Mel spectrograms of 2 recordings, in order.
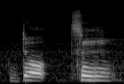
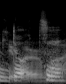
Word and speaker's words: Dotun: His name is Dotun. So Dotun, hi. Hi. Hello, Dotun. Hello, Dotun. I believe that's how it's always pronounced.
